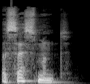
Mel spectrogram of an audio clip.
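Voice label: "assessment", British English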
